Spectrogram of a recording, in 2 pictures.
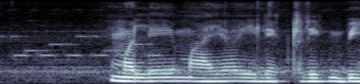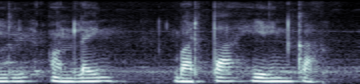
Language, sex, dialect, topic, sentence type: Marathi, male, Varhadi, banking, question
